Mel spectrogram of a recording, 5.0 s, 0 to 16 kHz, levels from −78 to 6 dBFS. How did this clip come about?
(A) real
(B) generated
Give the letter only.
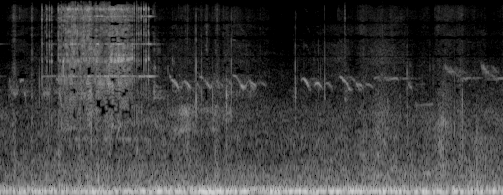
A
